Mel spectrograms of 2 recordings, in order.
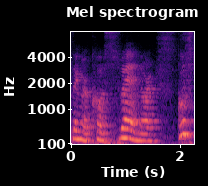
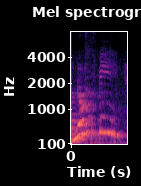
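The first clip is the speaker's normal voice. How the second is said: needy actors; 8 semitones higher, slower than usual. Retold or imitated. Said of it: "they were all like".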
